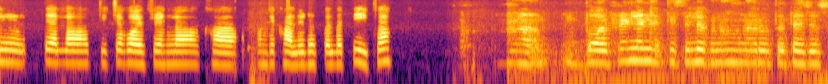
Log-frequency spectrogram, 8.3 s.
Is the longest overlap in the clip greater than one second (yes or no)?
no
